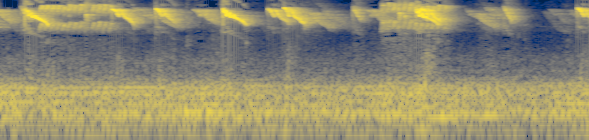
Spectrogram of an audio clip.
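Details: White-eye song used as a lure and master song, cleaned of surrounding noise: high thin descending whistled sweeps and trills in short bursts about every second, with a steady low hum beneath.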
